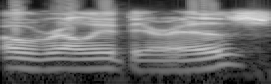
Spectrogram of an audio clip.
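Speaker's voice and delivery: snarky, dry, sarcastic delivery. Answering a warning that there's another trap down the hall: sarcastic question. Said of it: "just asks kind of sarcastically".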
